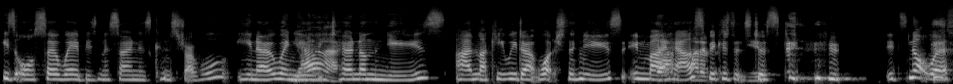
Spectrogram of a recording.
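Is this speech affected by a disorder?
No.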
